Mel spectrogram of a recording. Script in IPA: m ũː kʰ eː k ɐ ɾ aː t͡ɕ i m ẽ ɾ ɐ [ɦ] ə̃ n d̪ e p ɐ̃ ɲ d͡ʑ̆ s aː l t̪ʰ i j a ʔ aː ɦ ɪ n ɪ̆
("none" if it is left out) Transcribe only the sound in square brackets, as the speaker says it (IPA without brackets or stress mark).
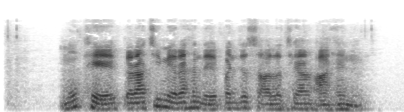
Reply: ɦ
